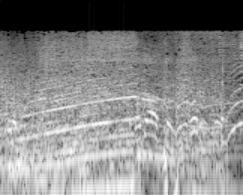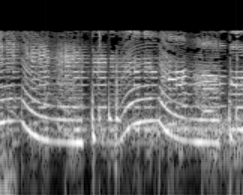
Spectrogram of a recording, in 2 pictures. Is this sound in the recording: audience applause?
no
